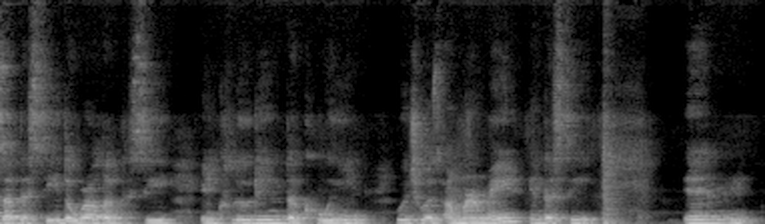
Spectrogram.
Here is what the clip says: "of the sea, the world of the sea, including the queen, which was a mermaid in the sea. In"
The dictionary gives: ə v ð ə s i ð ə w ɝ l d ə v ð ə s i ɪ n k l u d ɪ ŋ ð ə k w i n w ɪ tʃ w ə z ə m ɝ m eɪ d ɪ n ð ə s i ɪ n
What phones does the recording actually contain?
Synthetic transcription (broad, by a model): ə v ð ə s i ð ə w ɝ l d ə v ð ə s i ɪ n k l u d ɪ ŋ ð ə k w i n w ɪ tʃ w ə z ə m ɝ m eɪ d ɪ n ð ə s i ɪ n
